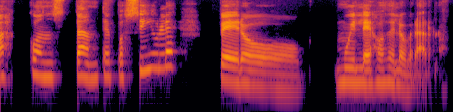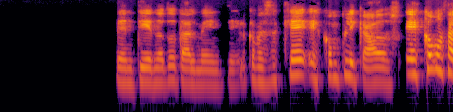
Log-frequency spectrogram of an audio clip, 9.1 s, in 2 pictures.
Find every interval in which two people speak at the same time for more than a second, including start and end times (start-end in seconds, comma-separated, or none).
none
